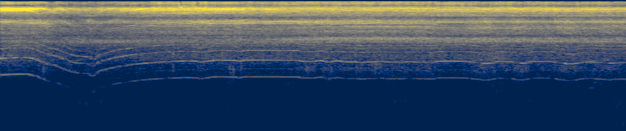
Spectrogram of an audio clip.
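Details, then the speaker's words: Steady high-pitched dental handpiece whine dipping briefly under load while polishing a composite filling smooth after the bite was checked for group function on the right side. "so the final stage is just the polishing of the of the composite okay"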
